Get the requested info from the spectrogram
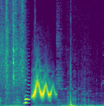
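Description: Steel tape measure blade flexing against a boulder: a sharp click, then a short wavering, springy boing, and another click about a second and a half in.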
